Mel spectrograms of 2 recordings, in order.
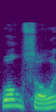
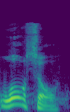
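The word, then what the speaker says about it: Walsall: For years I only recently found out that Walsaw is Walsaw is pronounced Walsaw. It's not Warsaw.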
